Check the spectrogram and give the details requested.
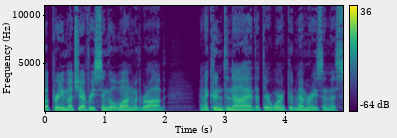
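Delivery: plain reading voice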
